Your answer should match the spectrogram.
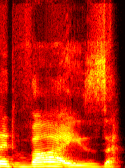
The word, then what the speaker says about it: advise: We've got advice and we've got advise. Soft C and the S makes a Z sound there.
